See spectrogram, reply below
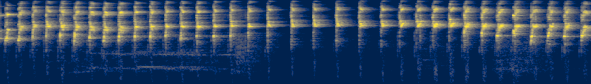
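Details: Lovebird, a fighter-type bird, giving a long ngekek song used to stimulate other lovebirds to sing: rapid harsh chattering notes repeated about three per second, steady throughout, with a faint whistled tone early on.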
